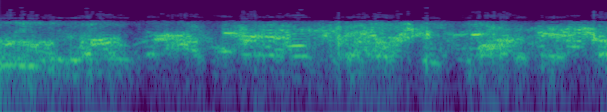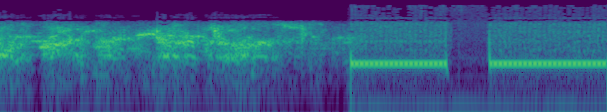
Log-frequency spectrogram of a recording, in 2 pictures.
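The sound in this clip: A telephone call being dialed: two steady touch-tone keypad beeps ring out after muffled, narrow-band talk over a phone line.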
